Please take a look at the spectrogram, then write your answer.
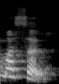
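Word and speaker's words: muscle: ठीक है, तीसरा है हमारा सीन, इसमें भी सी साइलेंट रहेगा। ठीक है, चौथा है हमारा मसल।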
